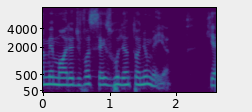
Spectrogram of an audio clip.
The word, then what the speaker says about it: Mella: Se escreve Mella, M-E-L-L-A, Meia, em espanhol, tá?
